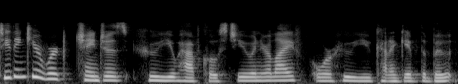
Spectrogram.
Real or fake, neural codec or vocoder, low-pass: fake; codec, 16 kHz, 1 kbps, X-Codec, WavLM features, trained on Multilingual LibriSpeech; 7.2 kHz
